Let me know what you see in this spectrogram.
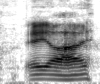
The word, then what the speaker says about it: Ai: Now they learn right away how important and how powerful this weapon was, because when they came to the city of Ai, that's how it's spelled, that's how you say it too, Ai, that was the only city where Israel failed to conquer them.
